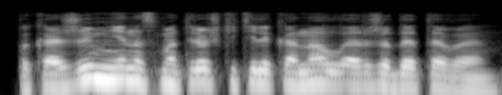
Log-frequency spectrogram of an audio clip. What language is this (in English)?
Russian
